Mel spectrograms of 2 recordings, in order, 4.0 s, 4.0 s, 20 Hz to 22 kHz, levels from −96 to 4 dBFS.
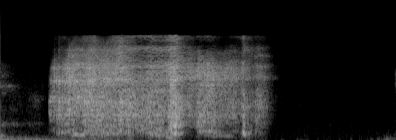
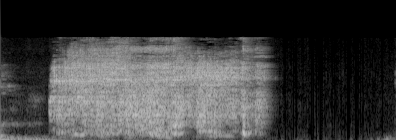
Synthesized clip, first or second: first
